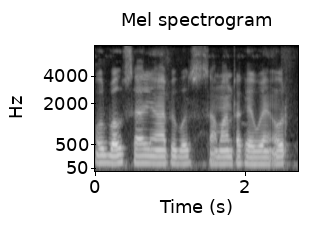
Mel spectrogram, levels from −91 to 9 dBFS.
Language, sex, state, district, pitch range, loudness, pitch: Hindi, male, Jharkhand, Deoghar, 120-130 Hz, -18 LUFS, 125 Hz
